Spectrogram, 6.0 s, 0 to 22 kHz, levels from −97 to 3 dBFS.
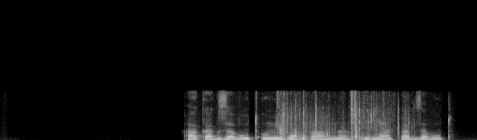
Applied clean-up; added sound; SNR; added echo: neural mask model RNNoise.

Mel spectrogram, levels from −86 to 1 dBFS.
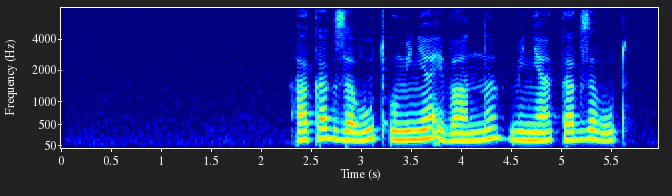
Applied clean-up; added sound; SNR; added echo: none; none; none; none.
